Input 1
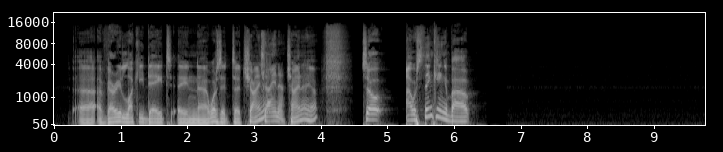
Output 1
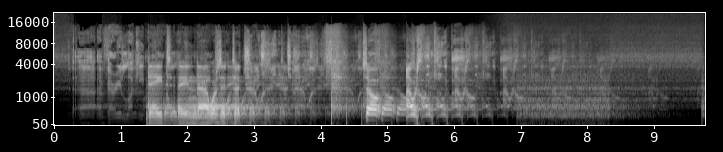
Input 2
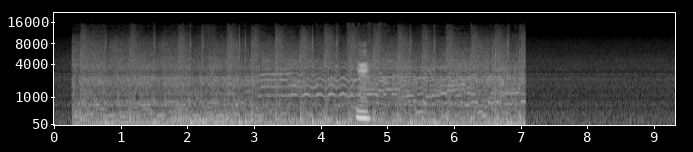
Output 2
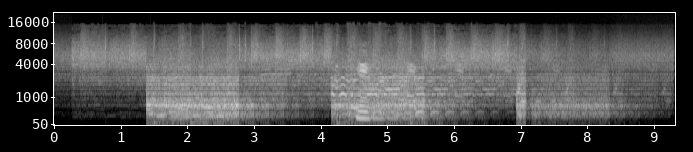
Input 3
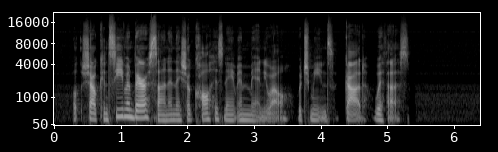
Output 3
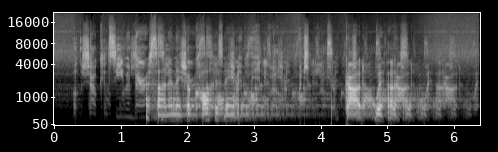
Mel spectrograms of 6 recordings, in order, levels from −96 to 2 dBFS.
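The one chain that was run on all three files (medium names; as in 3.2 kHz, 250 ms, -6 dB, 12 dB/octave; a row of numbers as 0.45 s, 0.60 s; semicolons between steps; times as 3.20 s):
LFO high-pass square 0.36 Hz 540–5500 Hz; in parallel at +0.5 dB: peak limiter -27.5 dBFS; on the sum: upward compressor, threshold -34 dBFS; comb 3.3 ms, depth 92%; two-band feedback delay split 990 Hz, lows 226 ms, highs 726 ms, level -10.5 dB; normalise loudness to -23 LUFS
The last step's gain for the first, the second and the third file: +6.5 dB, +4.0 dB, +8.0 dB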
